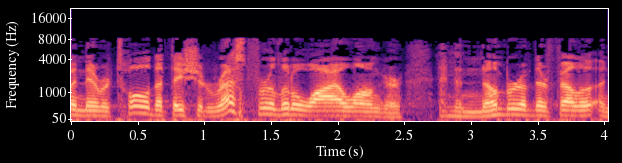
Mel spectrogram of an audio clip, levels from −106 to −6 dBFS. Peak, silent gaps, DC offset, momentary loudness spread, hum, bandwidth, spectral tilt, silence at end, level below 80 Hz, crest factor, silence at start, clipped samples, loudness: -2 dBFS; none; under 0.1%; 14 LU; none; 8.8 kHz; -5 dB/octave; 0 s; -44 dBFS; 16 dB; 0 s; under 0.1%; -19 LUFS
